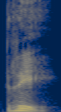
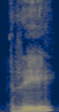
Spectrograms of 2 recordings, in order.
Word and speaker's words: रे: स्वर रे, हिंदुस्तानी संगीत में उच्चारण रे, कर्नाटक संगीत में उच्चारण री।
